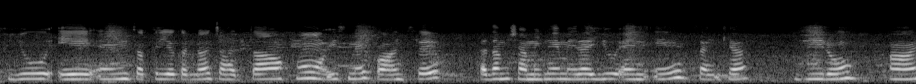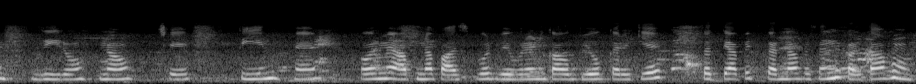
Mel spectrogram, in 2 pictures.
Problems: constant background noise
